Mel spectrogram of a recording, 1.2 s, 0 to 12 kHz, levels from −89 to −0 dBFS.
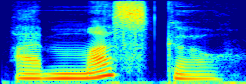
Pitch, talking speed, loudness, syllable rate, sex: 155 Hz, 145 wpm, -20 LUFS, 2.8 syllables/s, female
